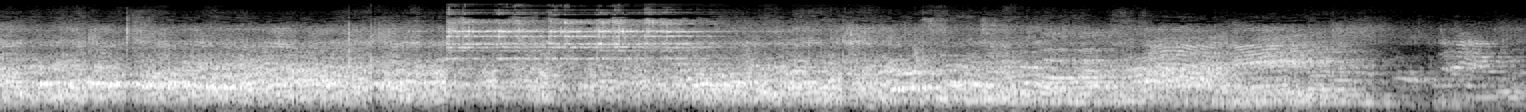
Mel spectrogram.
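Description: A crowd of men and women raise their voices loudly together in an echoing hall.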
